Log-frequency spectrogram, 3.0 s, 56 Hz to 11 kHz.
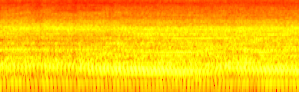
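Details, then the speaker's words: Petrol portable generator, about 2 kW, powering house lights on two floors and the boiler; steady, even engine drone with constant buzzy pitch, no knocks or surging, running calmly under load; normal running under load. "генератор у нас працює нормально спокійно не підтримує"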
